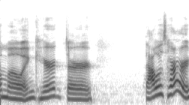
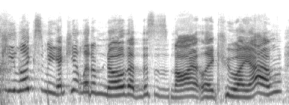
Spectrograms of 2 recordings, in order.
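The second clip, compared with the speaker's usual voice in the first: mock panic; 8 semitones higher, 7 dB louder than usual. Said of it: "I was like".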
